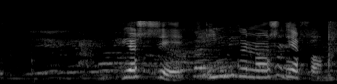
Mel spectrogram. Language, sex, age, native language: Icelandic, male, 10, Icelandic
